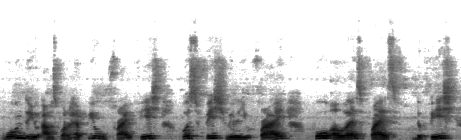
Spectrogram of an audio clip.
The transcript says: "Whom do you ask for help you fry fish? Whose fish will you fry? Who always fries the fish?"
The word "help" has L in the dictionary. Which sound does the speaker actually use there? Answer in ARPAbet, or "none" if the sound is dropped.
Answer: none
